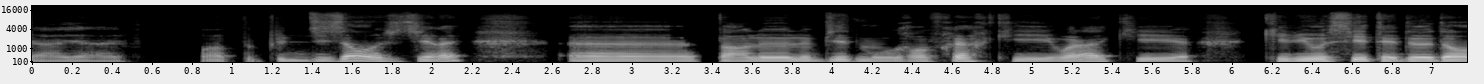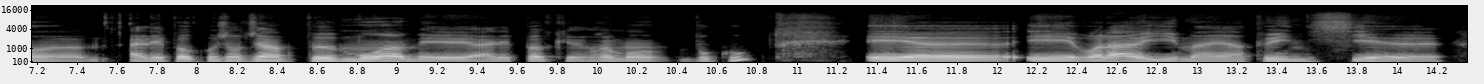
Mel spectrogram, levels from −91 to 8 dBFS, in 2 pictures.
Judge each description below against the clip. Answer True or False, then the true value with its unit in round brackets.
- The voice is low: True (100 Hz)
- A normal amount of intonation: False (2.2 semitones)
